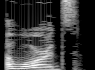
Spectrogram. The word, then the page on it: awards: British English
